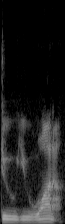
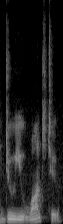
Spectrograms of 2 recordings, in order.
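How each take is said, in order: First: 'Want to' is squeezed into the shorter 'wanna'. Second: Every sound of 'want to' is pronounced in full. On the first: "we reduce the phonology. That is to say, we remove phonemes to increase fluency" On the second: "it's actually do you want to?"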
